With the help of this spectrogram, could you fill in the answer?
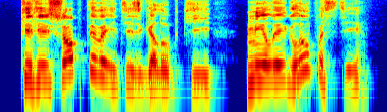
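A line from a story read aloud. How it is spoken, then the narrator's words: Lewd giggle. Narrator (Russian): грязно хихикнула Матильда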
